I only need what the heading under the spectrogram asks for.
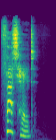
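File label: "fathead", British English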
